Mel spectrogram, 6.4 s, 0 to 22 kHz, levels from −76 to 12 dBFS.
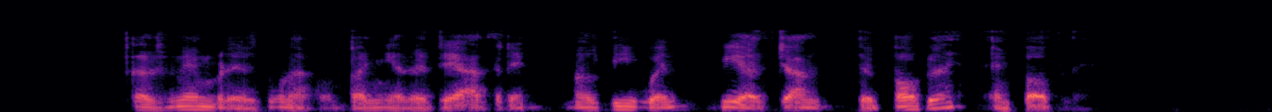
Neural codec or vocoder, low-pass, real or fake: codec, 16 kHz, 4 kbps, FreqCodec, smaller model; 7.2 kHz; fake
